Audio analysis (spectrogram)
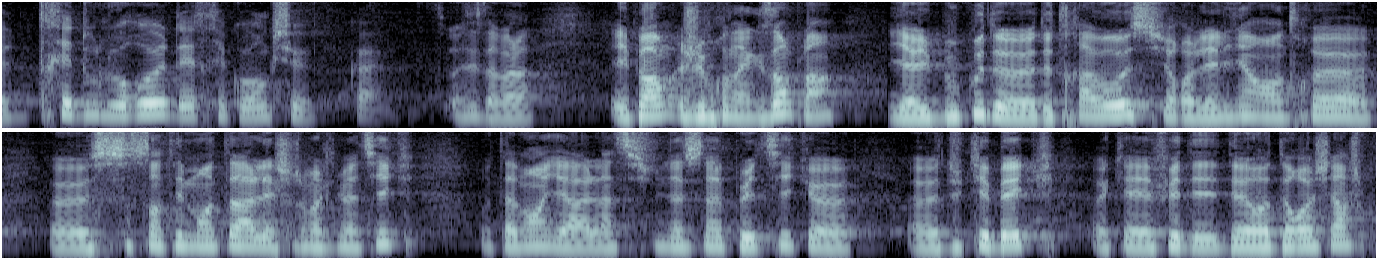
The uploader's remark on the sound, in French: Conférence enregistrée en public à la REcyclerie.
